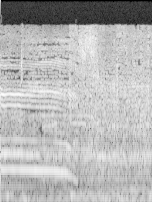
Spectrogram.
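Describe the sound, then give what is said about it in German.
A church audience yells and cheers to Jesus together in a loud, sustained roar, with scattered whoops rising over the dense noise of many people. “Schreit zu Jesus, lass uns Jesus erheben. Schreit zu Jesus, lass uns Jesus applaudieren.”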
